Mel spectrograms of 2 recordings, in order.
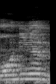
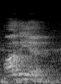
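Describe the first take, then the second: First: The first vowel sounds like 'o'. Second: The first vowel sounds like 'u'. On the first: The speaker calls it wrong. "ओनियन नहीं है" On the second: The speaker calls it right. "बल्कि"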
